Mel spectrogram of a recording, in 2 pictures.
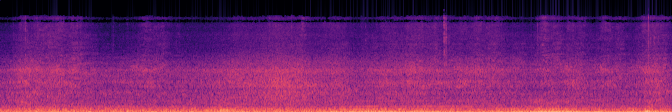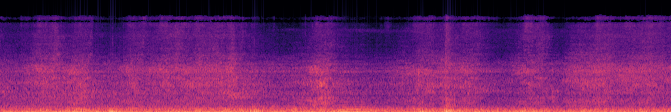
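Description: A car's engine and tyres rumble steadily as it drives along a road.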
